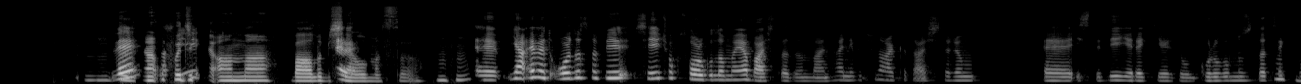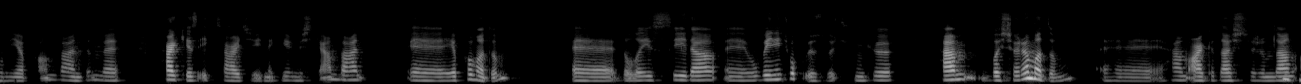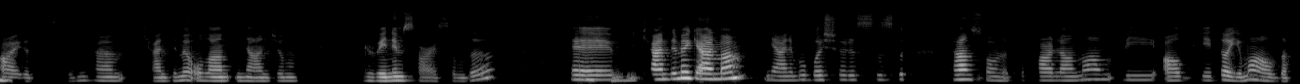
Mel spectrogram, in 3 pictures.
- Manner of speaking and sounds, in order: other background noise
- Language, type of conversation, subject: Turkish, podcast, Başarısızlıktan sonra nasıl toparlanırsın?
